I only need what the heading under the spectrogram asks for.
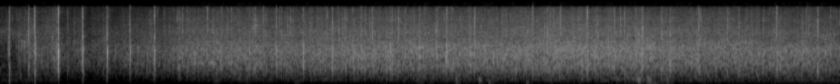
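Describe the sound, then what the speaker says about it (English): A large commencement crowd at the UCSD graduation ceremony breaks into applause, opening with a few sharp individual claps before swelling into steady, dense clapping that holds for several seconds. "Please give a huge round of applause for Professor Jay Cummings"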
